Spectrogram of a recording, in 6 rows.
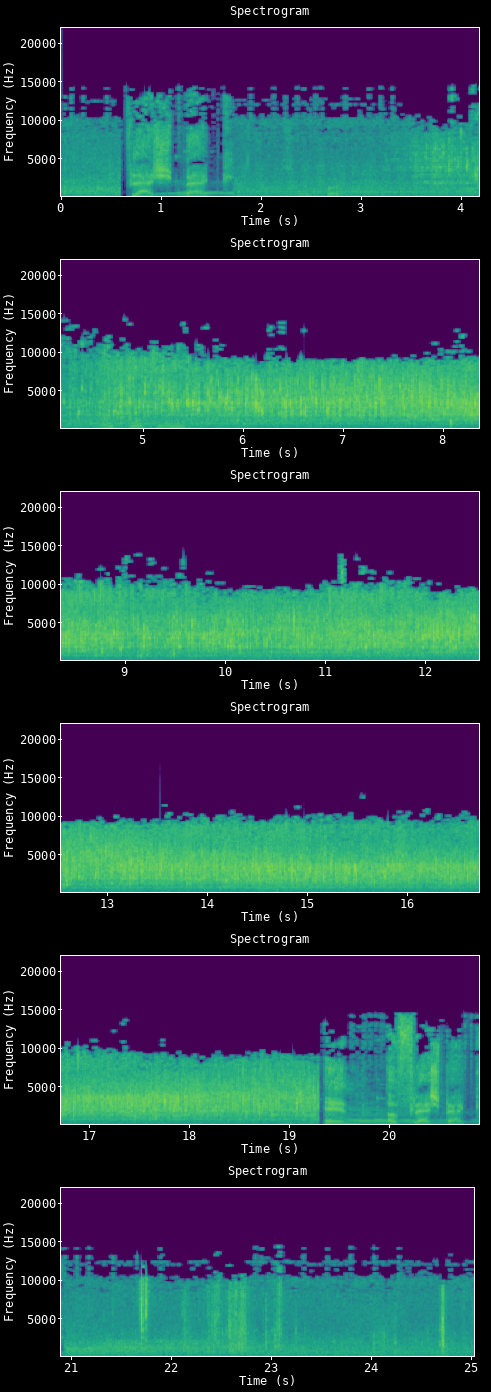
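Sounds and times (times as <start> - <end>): oil sizzling and crackling: 3.5 - 19.3.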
